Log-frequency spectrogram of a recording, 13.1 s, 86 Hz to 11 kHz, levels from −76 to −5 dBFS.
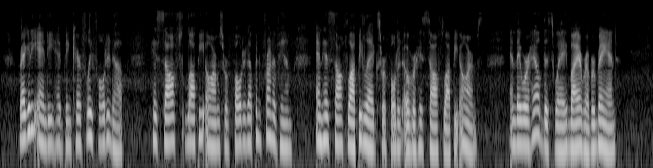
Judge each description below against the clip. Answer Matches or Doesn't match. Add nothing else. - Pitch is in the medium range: Matches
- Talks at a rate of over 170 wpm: Matches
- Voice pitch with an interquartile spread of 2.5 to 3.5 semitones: Matches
